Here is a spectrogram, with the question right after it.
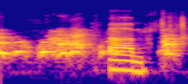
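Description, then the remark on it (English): A dog barks and yips repeatedly at an arriving mail carrier in short, sharp bursts, fairly loud, with a brief whine mixed in. “I think the mailman has arrived. I guess dogs still hate mailmen, huh?”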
